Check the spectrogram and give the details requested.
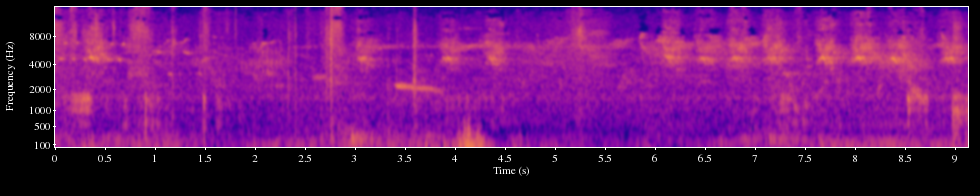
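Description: Small birds chirping in the background over low wind and handling rumble on a phone microphone, with one loud low bump about four seconds in.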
